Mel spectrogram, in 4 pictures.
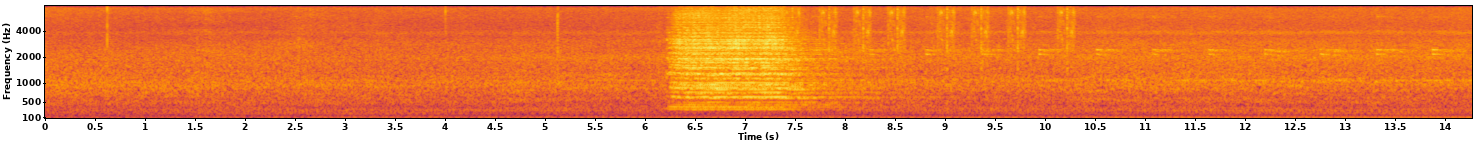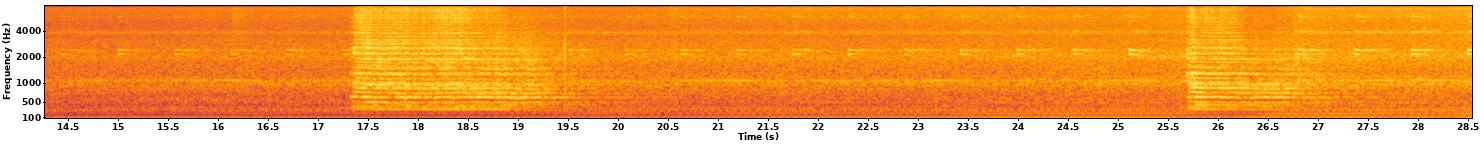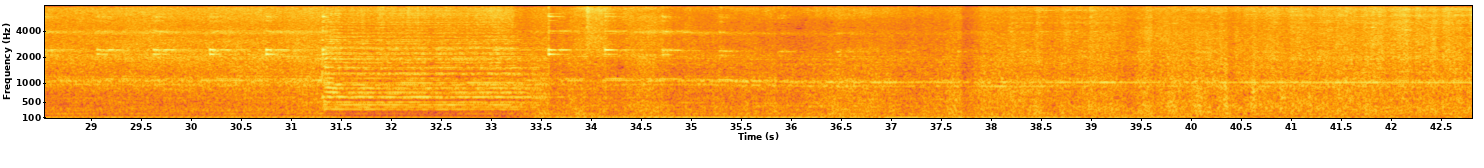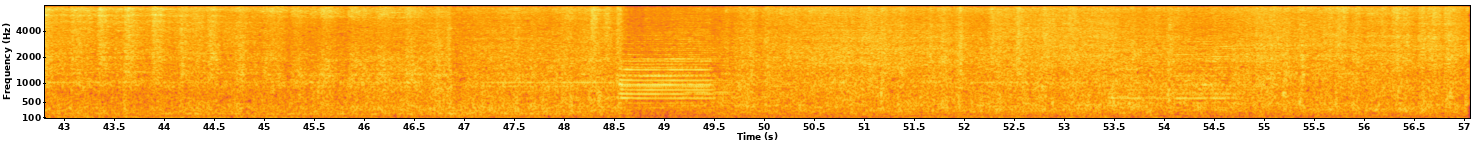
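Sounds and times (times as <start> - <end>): locomotive engine rumble: 0.0 - 57.0
locomotive horn blasts: 6.2 - 8.2, 17.3 - 20.0, 25.7 - 27.4, 31.1 - 33.7, 48.6 - 49.7, 53.5 - 55.0
crossing bell ringing: 9.9 - 17.5, 19.6 - 25.5, 26.8 - 31.5, 33.5 - 37.0
freight cars clattering on rails: 37.5 - 48.8, 49.5 - 57.0.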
